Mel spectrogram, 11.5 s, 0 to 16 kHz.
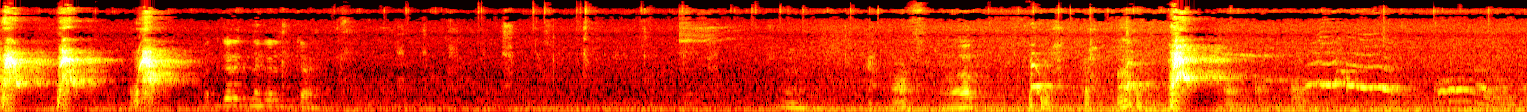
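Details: Deer head chihuahuas at 4:30 in the morning: three quick shrill barks open, then quiet, followed by softer whiny yips and one more sharp bark, with low steady hum behind.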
